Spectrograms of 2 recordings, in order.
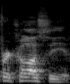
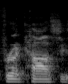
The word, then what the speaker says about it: Fracassi: them by all means author philip fercassie philip fracassi say it right author philip fracassi 1l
